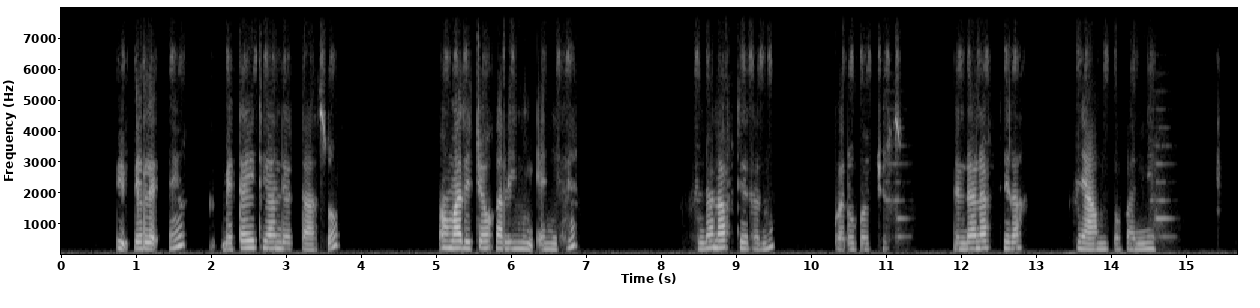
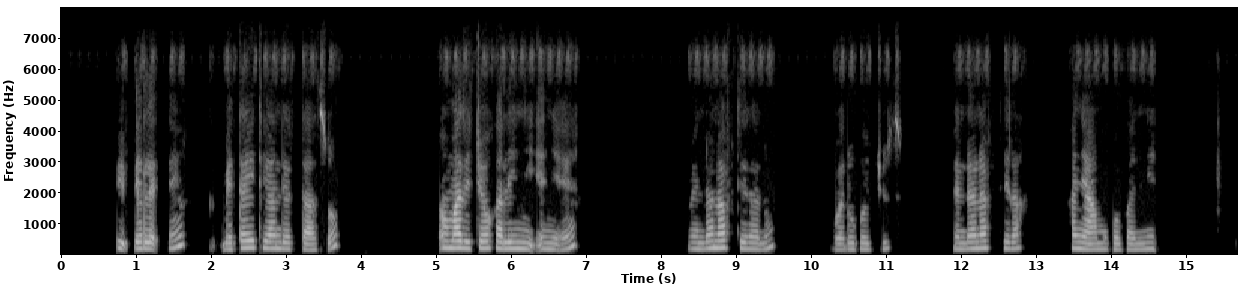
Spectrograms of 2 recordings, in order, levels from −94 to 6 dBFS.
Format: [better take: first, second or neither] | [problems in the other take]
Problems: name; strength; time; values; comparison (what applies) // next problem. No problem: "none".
second | noise reduction (neural diffusion model UNIVERSE++)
